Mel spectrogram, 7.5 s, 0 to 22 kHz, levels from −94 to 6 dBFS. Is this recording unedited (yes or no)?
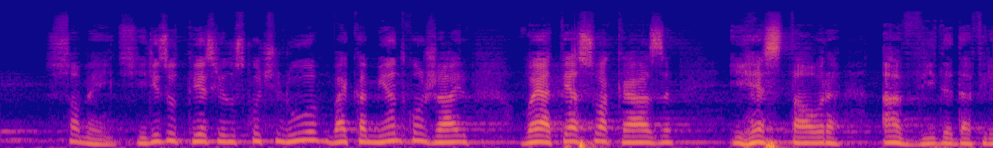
yes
